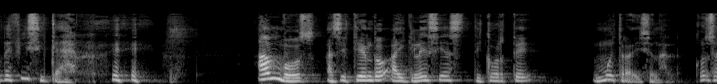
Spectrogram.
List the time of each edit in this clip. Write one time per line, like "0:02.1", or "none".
none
